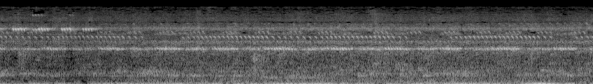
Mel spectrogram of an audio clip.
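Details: Cricket chorus used as a recording to repel rats and as a training model for songbirds: steady pulsed chirps in several layered bands, overlapping rapid trills from many insects, with a high whistled pulsing at the start.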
